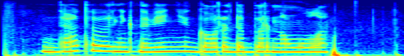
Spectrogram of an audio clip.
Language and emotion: Russian, neutral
